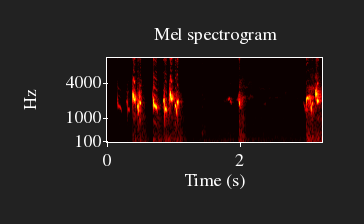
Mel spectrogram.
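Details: Sooty-headed bulbul female calling a male: a few separate sharp bubbly notes, a long pause with one isolated note, then a short burst of chattering at the end.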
